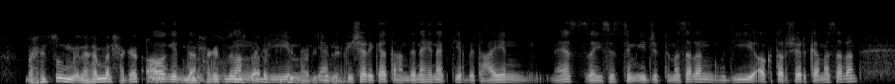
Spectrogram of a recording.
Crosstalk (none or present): present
